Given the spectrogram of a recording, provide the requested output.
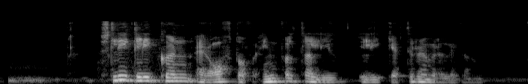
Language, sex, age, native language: Icelandic, male, 30-39, Icelandic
